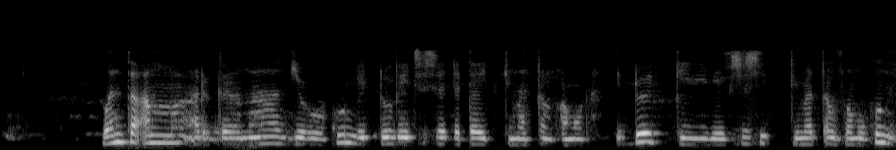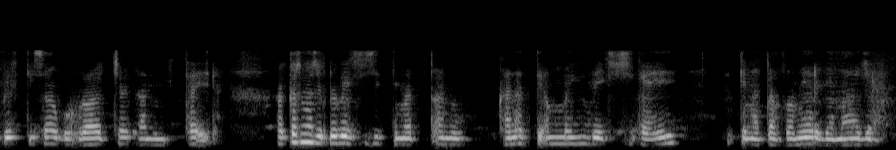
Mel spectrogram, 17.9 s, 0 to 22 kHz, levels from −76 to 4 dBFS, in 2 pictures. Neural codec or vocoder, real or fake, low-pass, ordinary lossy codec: autoencoder, 48 kHz, 32 numbers a frame, DAC-VAE, trained on Japanese speech; fake; 5.4 kHz; AAC, 24 kbps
